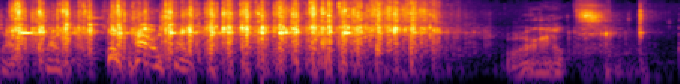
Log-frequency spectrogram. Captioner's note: rattling sounds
